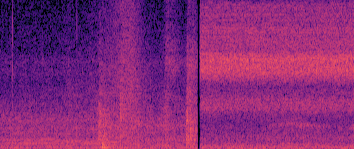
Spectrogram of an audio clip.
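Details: A wild olive cicada (Cicada barbara) in summer in Andalusia, southern Spain, in a city park, gives a high, dry buzz that sets in abruptly and runs on steady and unbroken.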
